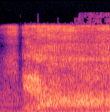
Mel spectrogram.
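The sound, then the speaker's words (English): A monster's deep, rumbling roar bursts in after a brief breath-like rasp and holds loud and sustained for over a second, a growling, throaty bellow with no talking. “Now, all the exits are blocked. None of the doors will open, and the creature... Come on, you stupid thing! The creature will not be stopped!”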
